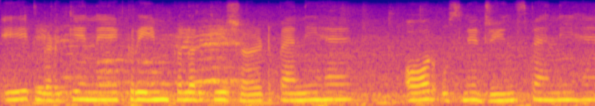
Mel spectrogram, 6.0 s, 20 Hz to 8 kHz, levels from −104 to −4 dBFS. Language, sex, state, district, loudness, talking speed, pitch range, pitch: Hindi, female, Punjab, Fazilka, -14 LUFS, 140 wpm, 195-210 Hz, 205 Hz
